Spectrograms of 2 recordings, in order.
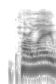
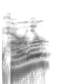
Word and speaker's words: Parler: particular a site called Parler would be the French version, but somehow I think that they're probably not going to pronounce it in the French version. It means to speak, right? They're probably not using the French pronunciation.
